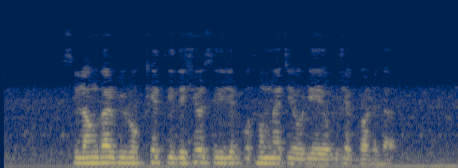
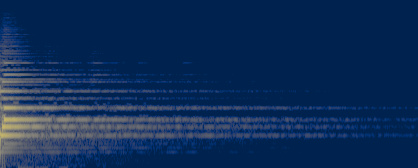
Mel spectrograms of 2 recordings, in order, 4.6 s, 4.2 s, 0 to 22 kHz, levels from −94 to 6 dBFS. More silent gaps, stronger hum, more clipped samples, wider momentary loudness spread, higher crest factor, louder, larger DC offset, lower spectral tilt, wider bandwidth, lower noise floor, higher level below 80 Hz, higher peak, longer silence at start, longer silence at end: neither; neither; neither; second, 16 LU vs 28 LU; second, 18 dB vs 24 dB; about the same, -27 LUFS vs -26 LUFS; neither; first, -11 dB/octave vs 0 dB/octave; second, 4.3 kHz vs 10 kHz; second, -50 dBFS vs -82 dBFS; first, -44 dBFS vs -84 dBFS; about the same, -8 dBFS vs -6 dBFS; about the same, 0.05 s vs 0 s; second, 0 s vs 3.35 s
